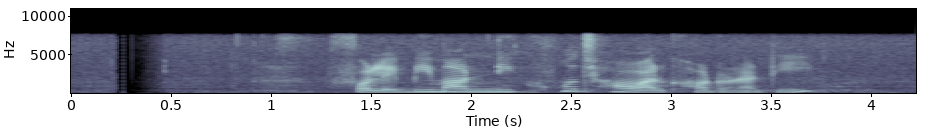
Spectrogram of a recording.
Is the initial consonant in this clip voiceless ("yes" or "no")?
yes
